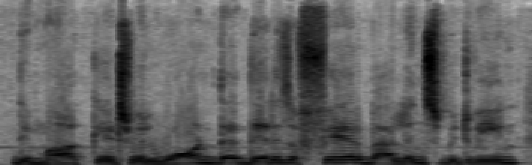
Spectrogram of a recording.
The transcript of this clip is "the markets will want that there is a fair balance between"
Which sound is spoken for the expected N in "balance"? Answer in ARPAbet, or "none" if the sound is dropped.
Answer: N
